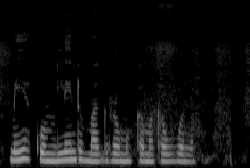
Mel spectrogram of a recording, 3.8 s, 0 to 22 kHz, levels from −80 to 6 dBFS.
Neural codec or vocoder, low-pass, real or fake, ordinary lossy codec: none; 19.8 kHz; real; none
